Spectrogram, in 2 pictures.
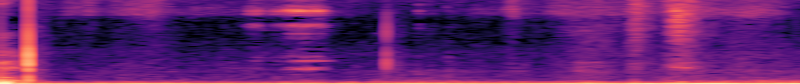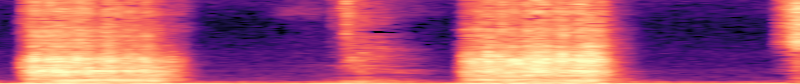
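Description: Hadineeon automatic foaming soap dispenser's pump motor running twice in short bursts of about half a second, about three seconds in and again near the end, pushing foam out of the nozzle into a hand.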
